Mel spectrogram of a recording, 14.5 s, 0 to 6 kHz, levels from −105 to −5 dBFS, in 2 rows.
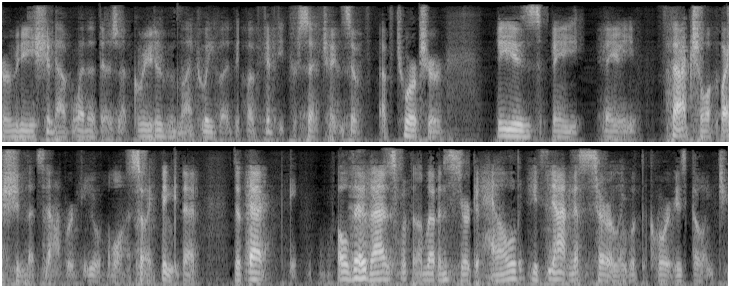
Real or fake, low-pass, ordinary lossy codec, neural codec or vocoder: fake; 5.4 kHz; AAC, 24 kbps; codec, 16 kHz, 0.5 kbps, FreqCodec, larger model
